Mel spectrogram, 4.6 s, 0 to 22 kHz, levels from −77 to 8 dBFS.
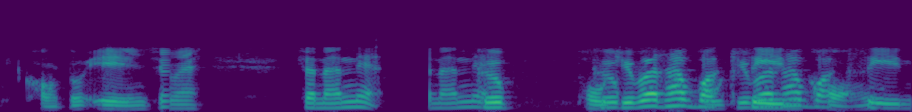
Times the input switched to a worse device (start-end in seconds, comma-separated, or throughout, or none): none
